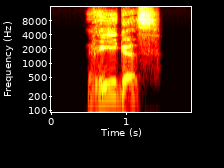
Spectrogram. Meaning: strong/mixed nominative/accusative neuter singular of rege
- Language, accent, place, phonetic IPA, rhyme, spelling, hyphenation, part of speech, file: German, Germany, Berlin, [ˈʁeː.ɡəs], -eːɡəs, reges, re‧ges, adjective, De-reges.ogg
